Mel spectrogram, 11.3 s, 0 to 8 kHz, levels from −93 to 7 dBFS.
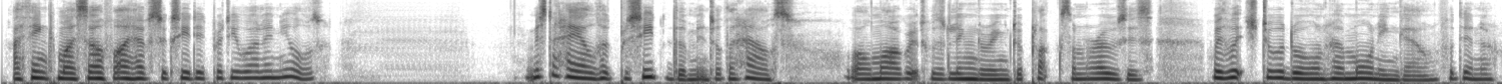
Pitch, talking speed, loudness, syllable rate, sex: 200 Hz, 185 wpm, -17 LUFS, 5.7 syllables/s, female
